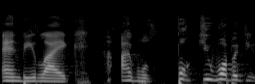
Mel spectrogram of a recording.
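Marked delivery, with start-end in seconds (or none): 1.2-2.6 put-on menacing mafia boss voice. Acting out a threat nobody actually made: put-on mafia boss voice. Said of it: "like a mafia boss".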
